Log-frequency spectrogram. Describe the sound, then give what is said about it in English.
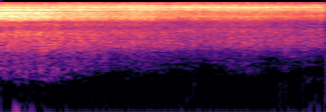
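A voice imitates a vacuum cleaner with a steady, breathy hiss that holds at an even loudness for under two seconds, bright and noisy without any words. “That was supposed to resemble a vacuum cleaner.”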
